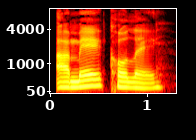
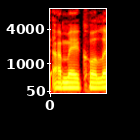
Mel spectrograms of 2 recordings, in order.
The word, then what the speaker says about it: Aimé Cole: So it's called Aimé Cole. So it's spelled AimeCole, Aimé Cole.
